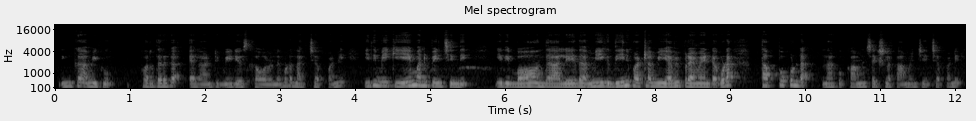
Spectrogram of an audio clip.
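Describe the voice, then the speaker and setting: A woman's voice: on the low side, brisk. A woman hosting her own channel, giving a motivational spiritual talk full of rhetorical questions. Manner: animated, many rhetorical questions, acts out inner thoughts.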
